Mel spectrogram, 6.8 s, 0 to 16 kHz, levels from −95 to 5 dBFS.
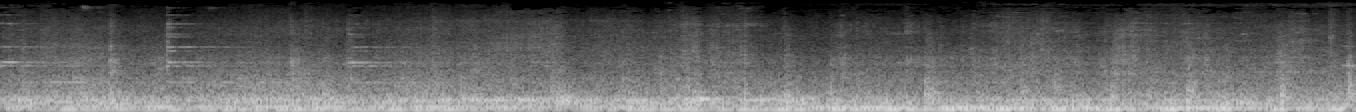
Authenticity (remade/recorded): recorded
